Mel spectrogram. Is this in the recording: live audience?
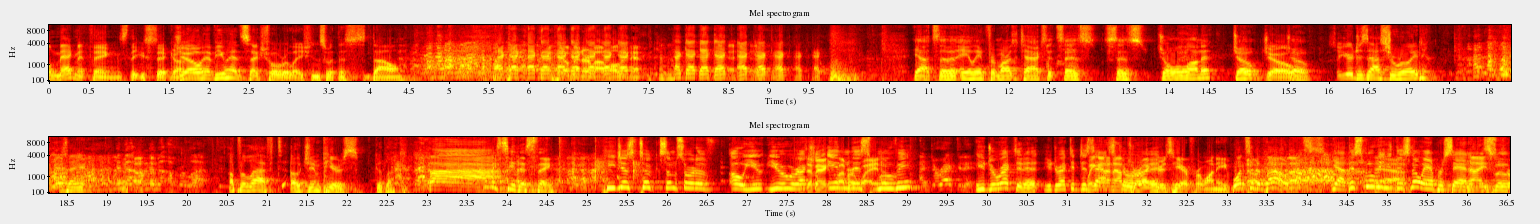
yes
